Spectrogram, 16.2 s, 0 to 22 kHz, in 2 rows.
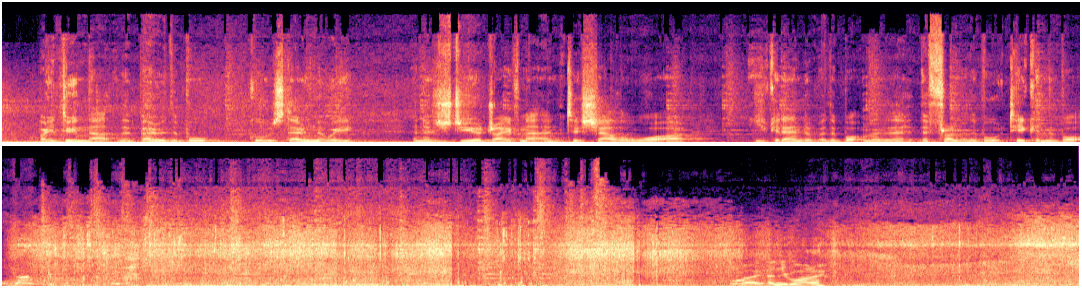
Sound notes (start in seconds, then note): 0.0 dramatic music; 8.3 waves crashing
